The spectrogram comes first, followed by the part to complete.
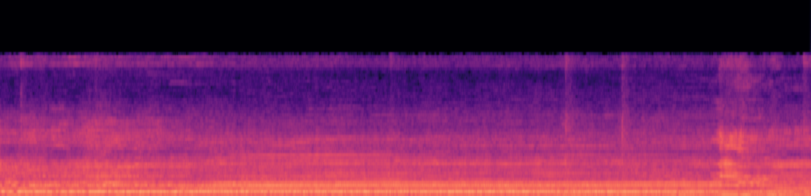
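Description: A man's voice over loudspeakers holds one long, drawn-out chanted cry in front of a crowd. The cry steps up in pitch about a second and a half in, holds steady, and breaks into wavering pitches near the end.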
